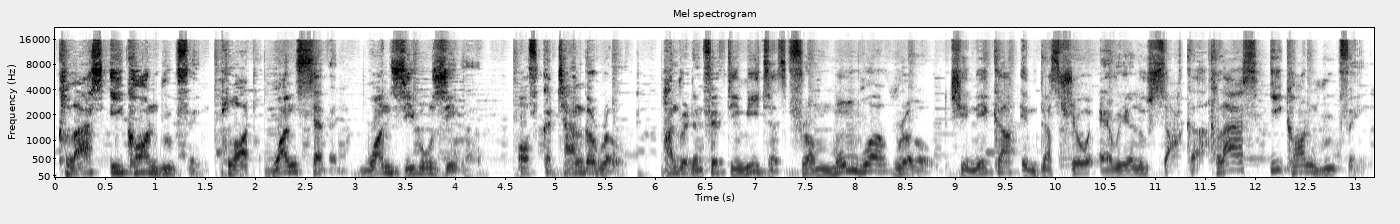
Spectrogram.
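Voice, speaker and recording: A man reading a radio advert voice-over in a clear, promotional delivery. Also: medium pitch, animated, measured pace. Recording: voice over loud music bed. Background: music.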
